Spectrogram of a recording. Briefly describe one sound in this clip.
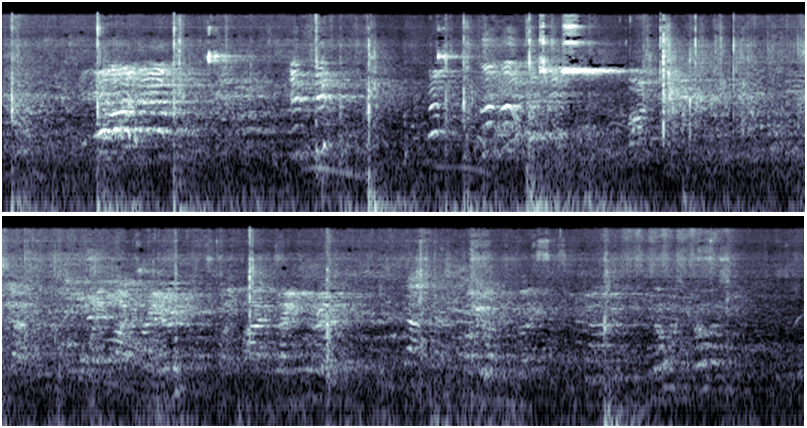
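Players and spectators shout and call out in a large echoing gym.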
